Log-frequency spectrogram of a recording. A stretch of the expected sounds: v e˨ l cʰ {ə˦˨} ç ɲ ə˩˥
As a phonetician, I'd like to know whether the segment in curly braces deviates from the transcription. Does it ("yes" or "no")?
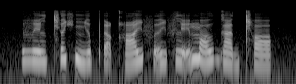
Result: yes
